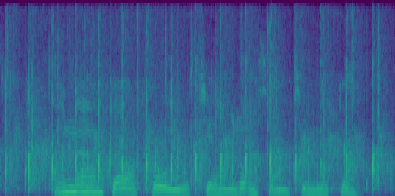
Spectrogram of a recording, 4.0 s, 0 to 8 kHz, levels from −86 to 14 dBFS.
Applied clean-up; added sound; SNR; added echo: none; Applause; 1 dB; none.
